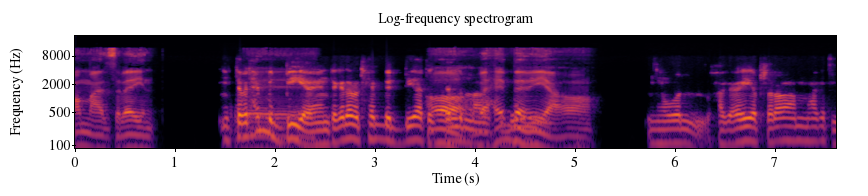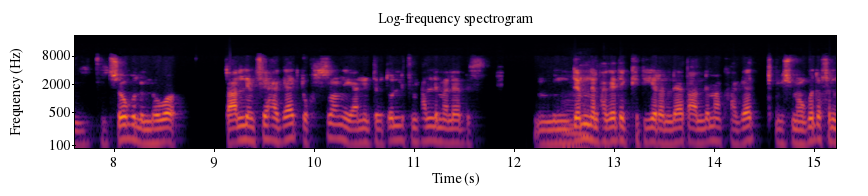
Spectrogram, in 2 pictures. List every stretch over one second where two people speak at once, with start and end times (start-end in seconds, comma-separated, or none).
3.5-4.8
